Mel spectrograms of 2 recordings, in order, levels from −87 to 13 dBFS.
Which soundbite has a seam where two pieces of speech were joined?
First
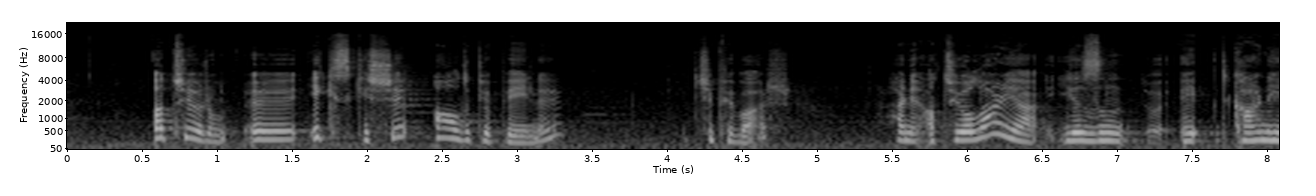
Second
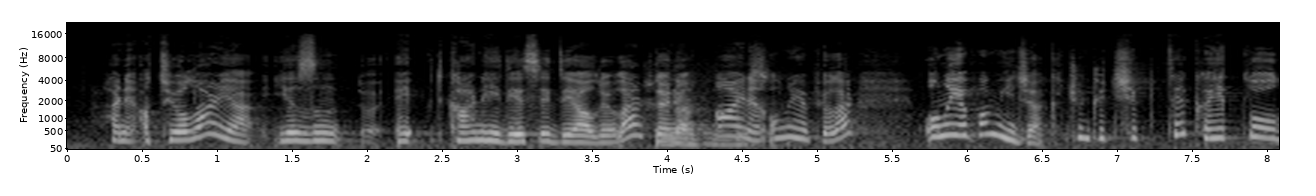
second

